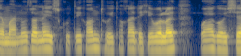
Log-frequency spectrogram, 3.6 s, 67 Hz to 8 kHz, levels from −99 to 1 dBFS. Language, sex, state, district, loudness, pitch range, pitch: Assamese, male, Assam, Kamrup Metropolitan, -19 LUFS, 120-130 Hz, 125 Hz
